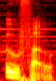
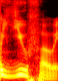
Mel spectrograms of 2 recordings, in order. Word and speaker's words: UFO: out there and sincerely pronounce it Bufo because it's or UFO is it it's three letters as UFO it's an initialism not an acronym because for the uninitiated an acronym is where you pronounce like a word and initialisms where you list the letters true story I have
